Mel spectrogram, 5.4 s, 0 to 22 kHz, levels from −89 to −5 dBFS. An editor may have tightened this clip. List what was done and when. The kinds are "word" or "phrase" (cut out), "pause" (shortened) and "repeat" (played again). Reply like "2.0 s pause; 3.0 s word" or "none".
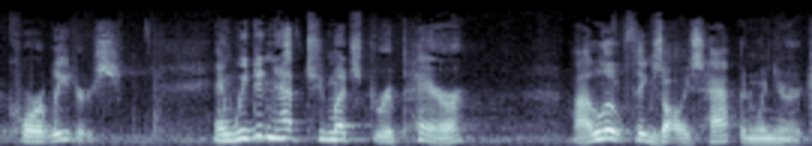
none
